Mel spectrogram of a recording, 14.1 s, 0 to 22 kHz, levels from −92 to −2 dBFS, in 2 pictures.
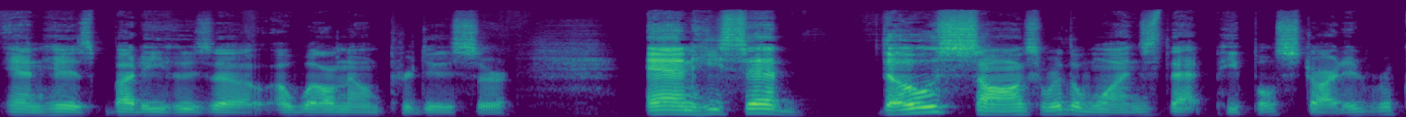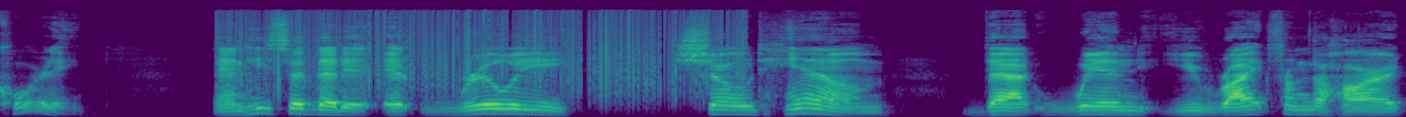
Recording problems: thin; somewhat; fading below 350 Hz
crackling; noticeable; from 8 to 11 s; 15 dB below the speech

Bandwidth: 15 kHz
